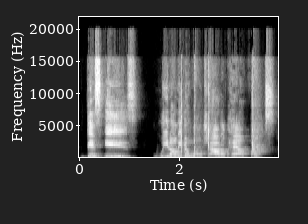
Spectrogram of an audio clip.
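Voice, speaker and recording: Animated man in his thirties hosting a live political show. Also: mid-range voice, takes it slowly, noisy background. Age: 30s. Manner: animated and conversational, drifts into chatty asides and laughs easily. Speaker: political talk show host. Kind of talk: live-streamed political commentary, reading viewer comments.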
